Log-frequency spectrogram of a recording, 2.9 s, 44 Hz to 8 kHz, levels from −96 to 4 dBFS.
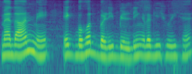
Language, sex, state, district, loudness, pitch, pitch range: Hindi, male, Punjab, Pathankot, -18 LUFS, 165 Hz, 160-170 Hz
